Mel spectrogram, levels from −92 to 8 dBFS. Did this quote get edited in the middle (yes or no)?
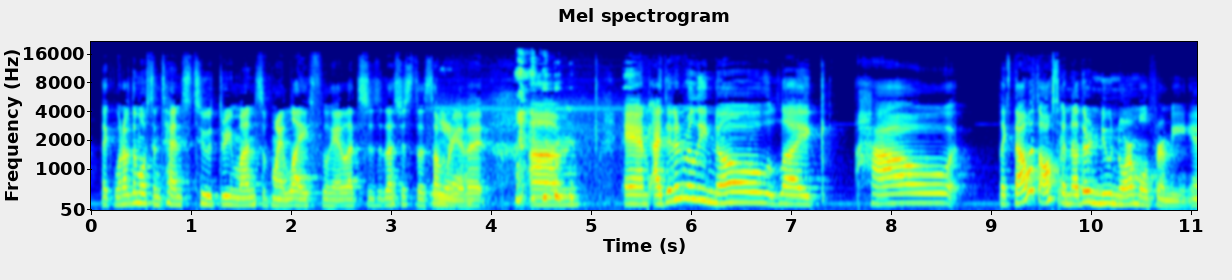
yes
